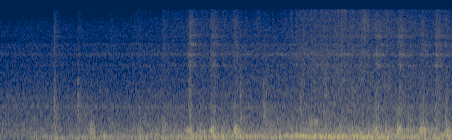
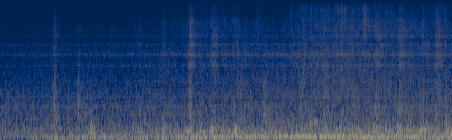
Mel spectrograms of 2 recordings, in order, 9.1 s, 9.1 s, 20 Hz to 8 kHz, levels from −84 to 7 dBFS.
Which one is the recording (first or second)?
first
